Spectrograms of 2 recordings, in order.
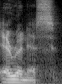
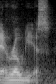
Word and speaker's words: erroneous: admitted no but seriously the computer said Aaron s and that Daniel synthesis we used said erroneous which i think is the correct way to pronounce it but no well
